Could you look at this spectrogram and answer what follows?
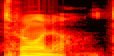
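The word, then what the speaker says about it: Toronto: Кстати, ребята здесь не произносят Торонто как Торонто. Они говорят Троно. Троно. Троно. Они не произносят вторую Т.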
